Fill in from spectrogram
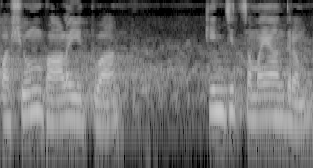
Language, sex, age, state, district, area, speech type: Sanskrit, male, 18-30, Tamil Nadu, Kanyakumari, urban, spontaneous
